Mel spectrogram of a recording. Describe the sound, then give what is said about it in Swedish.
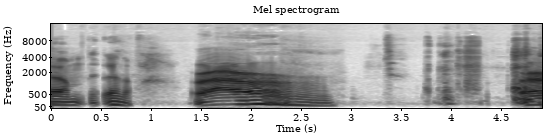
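A person imitates a bear's growl during an animal-sound guessing game, a long, strained, harmonic rumble held for over a second, preceded by a few short vocal bursts and followed by quieter murmuring and speech. “En björn. Ja, björn. Bra.”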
